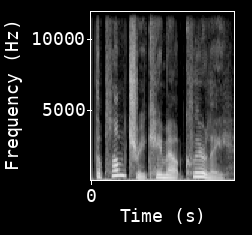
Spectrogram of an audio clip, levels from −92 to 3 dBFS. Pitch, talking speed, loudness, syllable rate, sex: 230 Hz, 190 wpm, -15 LUFS, 3.8 syllables/s, female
